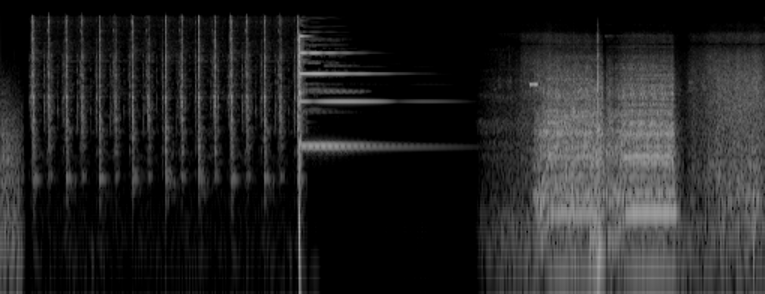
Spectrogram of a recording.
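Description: Countdown sound effect: a run of clock-like ticks, about five a second for three and a half seconds, ending in a single bell ding that rings out and fades. A couple of seconds later a sustained synthesized tone sounds for about two seconds, with a brief break in the middle.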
